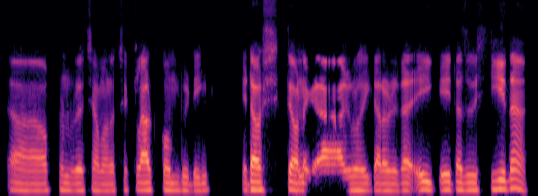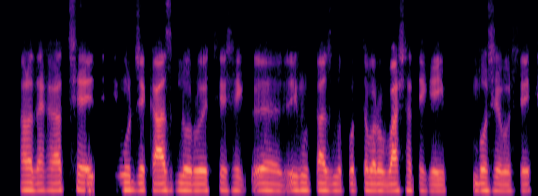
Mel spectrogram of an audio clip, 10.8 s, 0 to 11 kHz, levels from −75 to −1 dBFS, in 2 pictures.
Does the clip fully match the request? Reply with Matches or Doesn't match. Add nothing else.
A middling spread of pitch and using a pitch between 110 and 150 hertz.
Doesn't match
